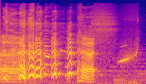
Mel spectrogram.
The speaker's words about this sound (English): does a two-finger whistle to let Buddy know that they're coming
